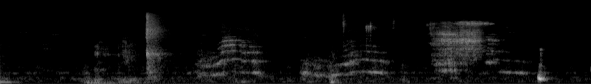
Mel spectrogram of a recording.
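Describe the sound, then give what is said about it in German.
A cat meows repeatedly, several drawn-out, wavering cries with short pauses between them, plus a brief sharp tap near the end. “die Katze möchte auch ihre Medizin teilen”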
